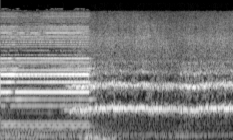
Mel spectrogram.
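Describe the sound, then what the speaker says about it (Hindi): A van skids before crashing into a truck in a sound effect: a harsh tire squeal gives way to a deep impact thud, then a lingering high screech tone rings on alone. "भयानक टक्कर की आवाज पूरी सड़क पर गूंज उठी"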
